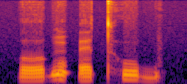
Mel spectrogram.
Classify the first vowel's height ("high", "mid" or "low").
mid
